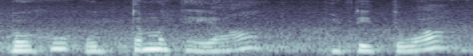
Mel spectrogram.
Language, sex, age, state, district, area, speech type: Sanskrit, female, 45-60, Tamil Nadu, Chennai, urban, spontaneous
